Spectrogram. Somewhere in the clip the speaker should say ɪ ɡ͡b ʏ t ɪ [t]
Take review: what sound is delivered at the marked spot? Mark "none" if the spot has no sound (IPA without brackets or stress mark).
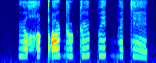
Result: none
